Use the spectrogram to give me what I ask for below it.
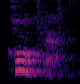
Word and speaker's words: contract: The stress is put on the first syllable. Con- contract, yes?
